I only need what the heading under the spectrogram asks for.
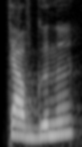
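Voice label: "тявгыны", Komi, female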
